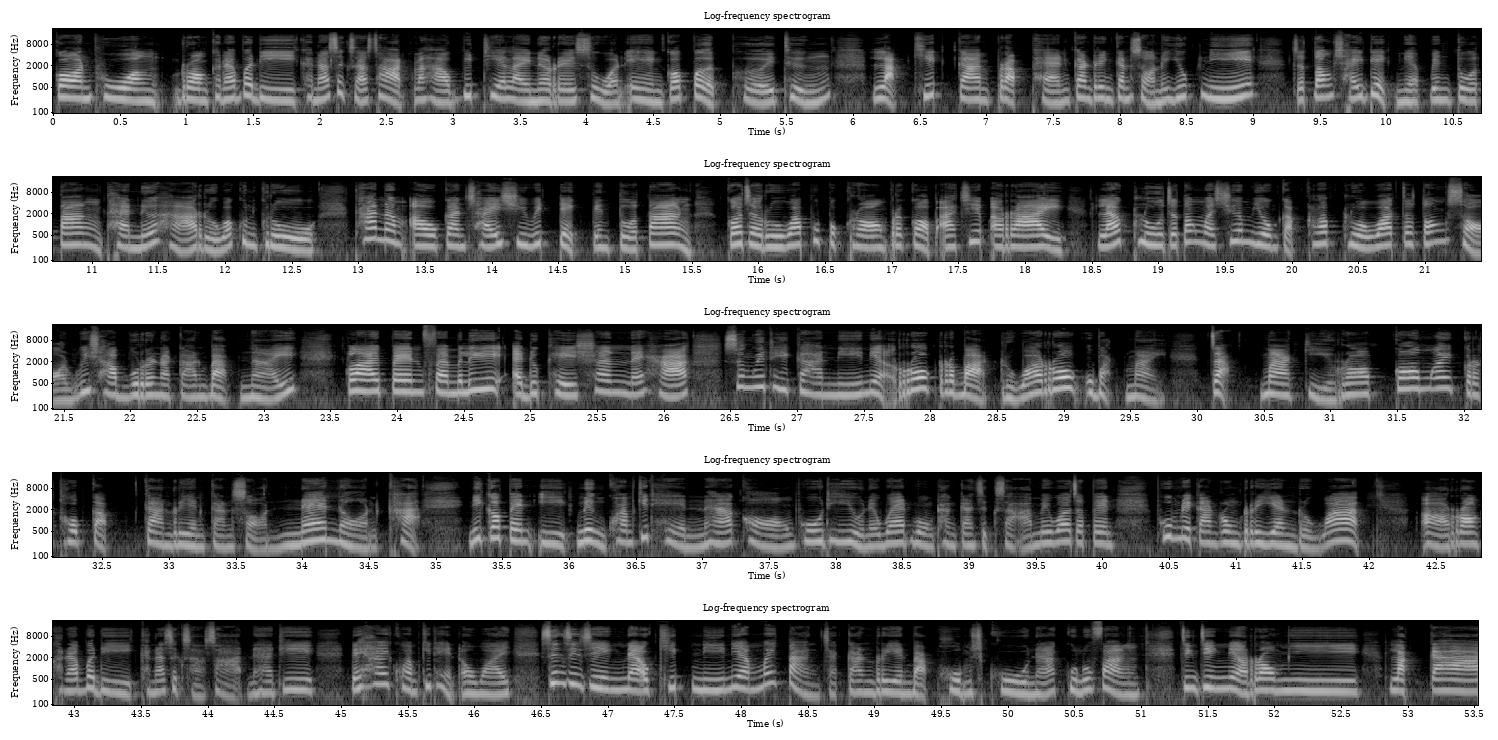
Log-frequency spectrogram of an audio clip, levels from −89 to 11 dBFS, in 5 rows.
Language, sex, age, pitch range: Thai, female, 20-39, 225-285 Hz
